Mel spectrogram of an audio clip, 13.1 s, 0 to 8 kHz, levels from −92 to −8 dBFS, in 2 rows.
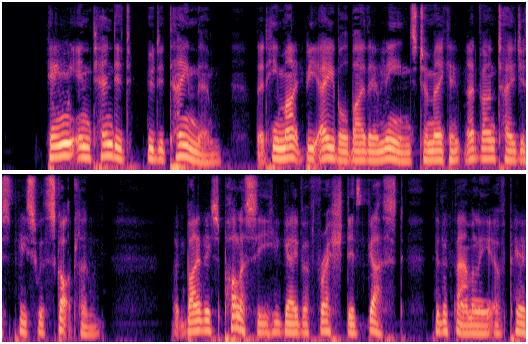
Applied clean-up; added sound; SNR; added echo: neural mask model DeepFilterNet 3.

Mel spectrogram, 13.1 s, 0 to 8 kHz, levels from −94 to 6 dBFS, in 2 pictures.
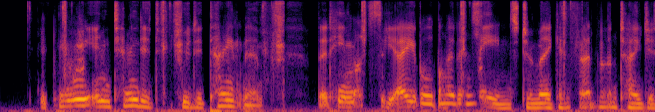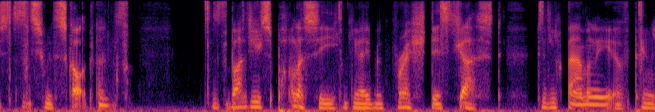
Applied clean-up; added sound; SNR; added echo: neural diffusion model UNIVERSE++.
